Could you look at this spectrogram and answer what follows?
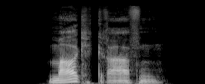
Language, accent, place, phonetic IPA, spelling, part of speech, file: German, Germany, Berlin, [ˈmaʁkˌɡʁaːfn̩], Markgrafen, noun, De-Markgrafen.ogg
- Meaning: plural of Markgraf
